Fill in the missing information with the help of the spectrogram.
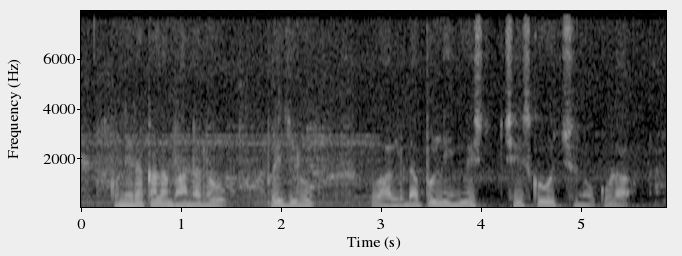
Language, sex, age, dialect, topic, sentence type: Telugu, male, 18-24, Telangana, banking, statement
